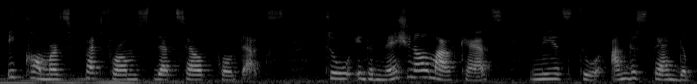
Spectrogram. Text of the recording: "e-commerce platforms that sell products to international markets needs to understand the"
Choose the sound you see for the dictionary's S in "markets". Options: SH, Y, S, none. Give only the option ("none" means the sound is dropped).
S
